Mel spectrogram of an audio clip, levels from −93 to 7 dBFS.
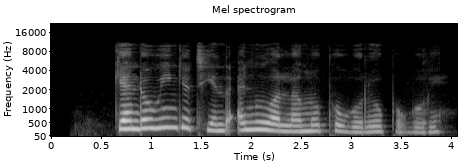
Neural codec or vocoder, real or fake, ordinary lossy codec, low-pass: codec, 24 kHz, 0.9 kbps, WavTokenizer, medium speech release version 2; fake; none; 10.8 kHz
